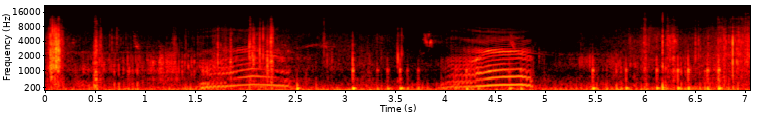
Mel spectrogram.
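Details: Fluffy cat in Japan giving two drawn-out, wavering meows about two seconds apart, the second longer and louder, over steady background hiss and faint ticking sounds.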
